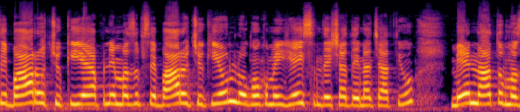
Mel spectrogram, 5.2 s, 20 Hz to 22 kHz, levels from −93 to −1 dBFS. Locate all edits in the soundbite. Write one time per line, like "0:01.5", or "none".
none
